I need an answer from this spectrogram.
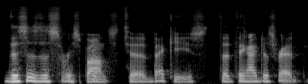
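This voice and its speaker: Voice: mid-range voice, level tone, moderate pace, vocal fry, no room sound. A reader with a dry comic delivery, moving between casual banter and dramatic email reading.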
